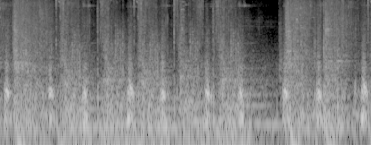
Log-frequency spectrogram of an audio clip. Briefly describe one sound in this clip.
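A pickaxe strikes stone in a steady rhythm of dull thuds.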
